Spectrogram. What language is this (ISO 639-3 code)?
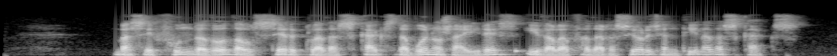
cat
